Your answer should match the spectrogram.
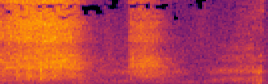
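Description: Sheer curtain being pushed aside: a short scraping rustle lasting about half a second, then a fainter one about a second in.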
